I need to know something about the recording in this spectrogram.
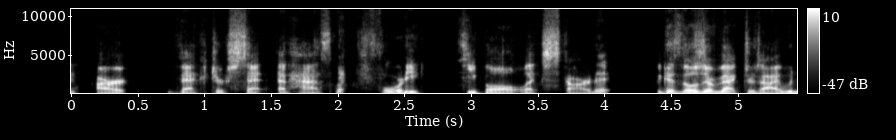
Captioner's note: laughing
